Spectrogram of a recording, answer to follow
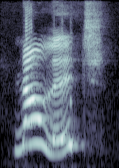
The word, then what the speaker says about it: knowledge: So knowledge its again, the K is silent and the correct pronunciation is knowledge, with a N and not with a K.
